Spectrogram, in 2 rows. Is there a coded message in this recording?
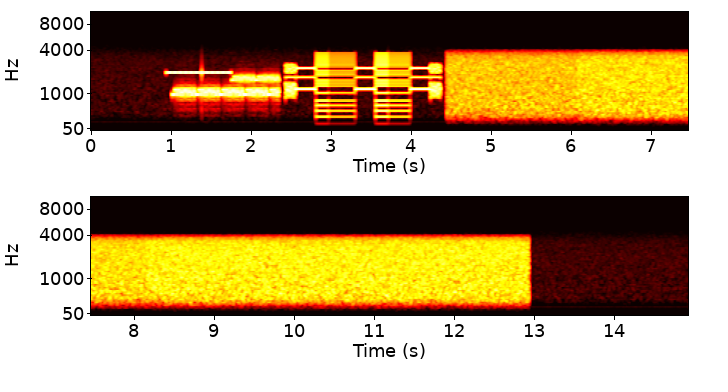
Yes: dial-up modem handshake (V.34 or later) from 0.9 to 12.9 s, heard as a whistle, warbles, then hiss.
